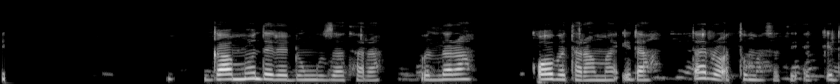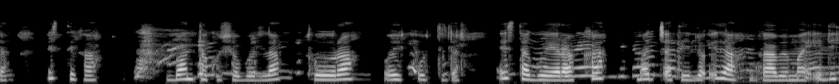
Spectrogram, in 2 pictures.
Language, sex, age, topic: Gamo, female, 18-24, government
